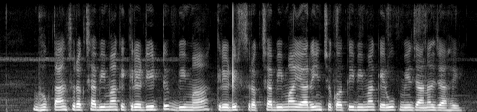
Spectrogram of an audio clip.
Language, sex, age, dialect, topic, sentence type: Magahi, female, 31-35, Western, banking, statement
